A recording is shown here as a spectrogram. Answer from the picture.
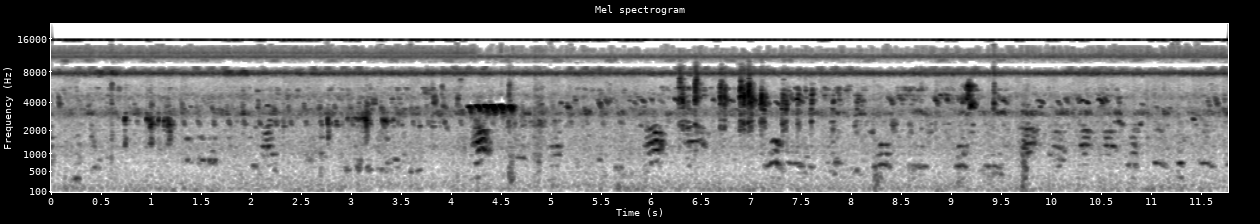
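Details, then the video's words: Society finch around hatching time, a steady stream of short, thin chirps and tweets scattered through the clip, some high and clipped, others slightly lower, with a brief louder buzzy note near the middle over a faint background hiss. "These are the finch hatching activities of the Society finch"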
